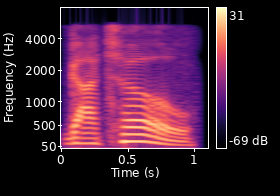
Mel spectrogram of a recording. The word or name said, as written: gateau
